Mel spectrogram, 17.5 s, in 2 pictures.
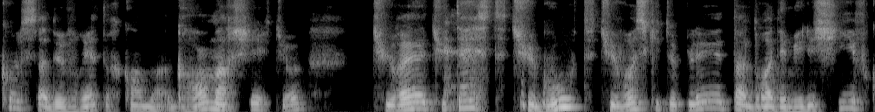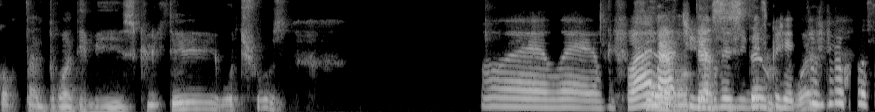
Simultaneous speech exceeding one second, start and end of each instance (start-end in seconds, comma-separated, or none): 14.8-17.0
